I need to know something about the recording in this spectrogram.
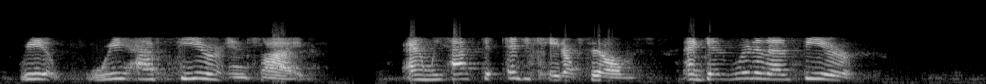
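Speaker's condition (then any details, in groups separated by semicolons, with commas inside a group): Cerebral palsy and hearing loss; almost 51 years old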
